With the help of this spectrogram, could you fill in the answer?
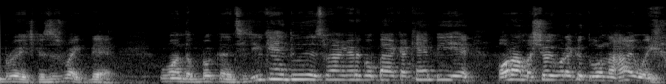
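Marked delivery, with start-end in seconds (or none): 2.5-4.7 high-pitched panicky protest; mock panic. Instructor protests on the Brooklyn Bridge, panicked. 5.0-6.5 fast, high, reckless boast; excited showing off. Retold or imitated. Driver to the instructor on the bridge, excited showing off.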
